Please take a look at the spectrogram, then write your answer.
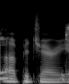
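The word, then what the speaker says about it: Peteri: Troy Peter, as letters. I hope I said that right. Pateri, maybe? – Pateri, yeah. Sorry. Pateri.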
